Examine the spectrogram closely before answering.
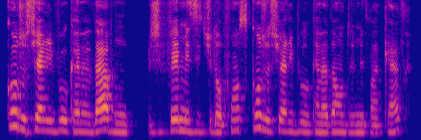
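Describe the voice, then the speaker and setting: A young woman interviewer chatting casually and informally, sharing her experience in an animated way. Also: medium pitch, rapid-fire.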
